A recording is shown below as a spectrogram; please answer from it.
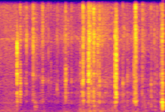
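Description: Faint computer keyboard typing: a few soft, scattered keystrokes, most of them in the second half.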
